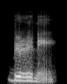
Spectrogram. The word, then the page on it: biriani: Indian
